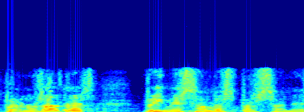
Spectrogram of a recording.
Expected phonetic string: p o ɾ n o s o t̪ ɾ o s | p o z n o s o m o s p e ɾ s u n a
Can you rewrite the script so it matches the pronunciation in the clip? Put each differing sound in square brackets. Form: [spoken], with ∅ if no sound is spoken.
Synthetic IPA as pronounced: p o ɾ n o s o t̪ ɾ o s | p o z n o s o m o s p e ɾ s [o] n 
